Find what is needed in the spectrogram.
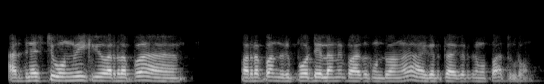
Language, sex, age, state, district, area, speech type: Tamil, male, 18-30, Tamil Nadu, Virudhunagar, rural, conversation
